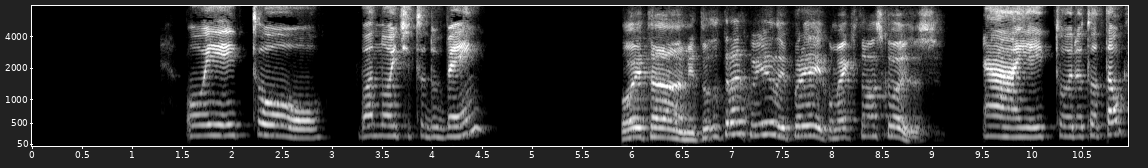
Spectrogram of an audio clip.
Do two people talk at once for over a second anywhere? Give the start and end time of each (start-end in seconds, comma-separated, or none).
none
